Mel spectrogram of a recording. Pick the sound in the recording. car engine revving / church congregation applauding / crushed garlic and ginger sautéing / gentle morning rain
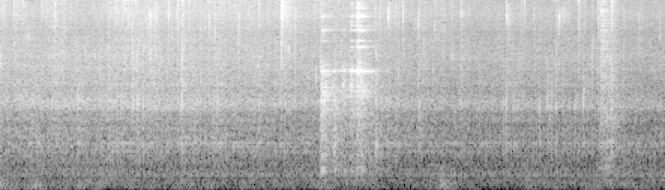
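crushed garlic and ginger sautéing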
